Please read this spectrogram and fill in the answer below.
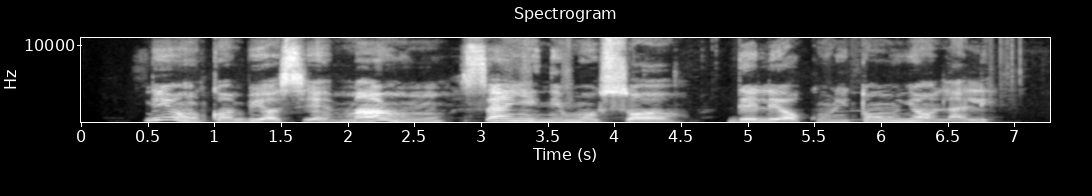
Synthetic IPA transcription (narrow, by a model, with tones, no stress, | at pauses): nĩ˦o˦˨ũ˨kã˧bi˦ɔ˧si˨ɛ˨mãː˨˦ɾ̃ũ˨˦sɛ˦j̃ĩ˦˨nĩ˨˧˦mo˧sɔ˦ | de˦le˦ɔ˧kũ˨ɾ̃ĩ˧to˦ũ˦j̃ã˦˨la̰˨˦le˦˨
